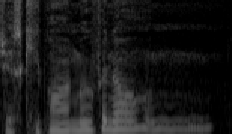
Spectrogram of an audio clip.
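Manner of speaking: very soft, with the word "on" drawn out.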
